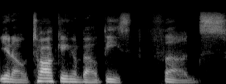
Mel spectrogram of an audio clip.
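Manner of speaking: low, hushed, sneering entitled-sounding voice.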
